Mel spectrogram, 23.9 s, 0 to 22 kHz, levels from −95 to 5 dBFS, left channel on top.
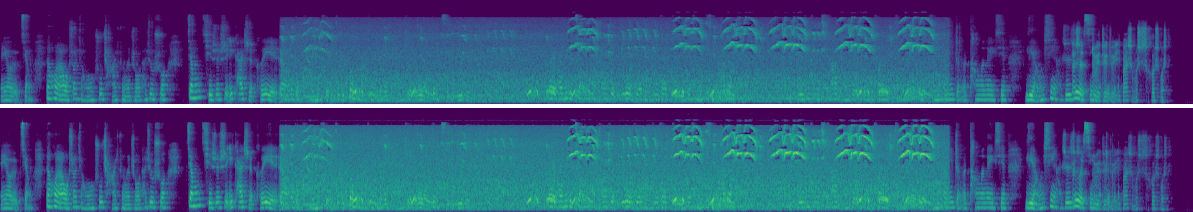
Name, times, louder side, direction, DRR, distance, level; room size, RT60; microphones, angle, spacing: voice 1, 0.0-9.4 10.9-14.7 15.9-21.9, right 3 dB, 75° right, 1.4 m, -35 dB
sound 1, 5.6-19.0, right 10 dB, 45° right, 0.5 m, -25 dB
voice 2, 21.4-23.3, left 4 dB, 65° left, 1.2 m, -43 dB
13.0 x 7.1 x 4.4 m
head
